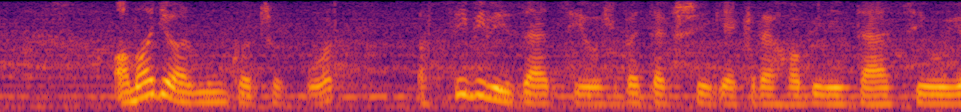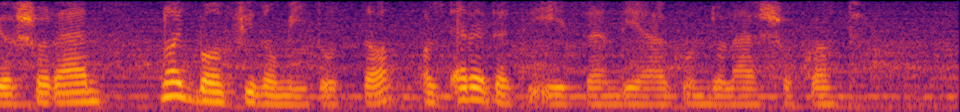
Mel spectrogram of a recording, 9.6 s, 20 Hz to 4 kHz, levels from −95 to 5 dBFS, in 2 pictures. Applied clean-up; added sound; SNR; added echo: none; Engine; 14 dB; none.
